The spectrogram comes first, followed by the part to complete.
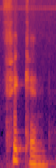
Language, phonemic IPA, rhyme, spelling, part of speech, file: German, /ˈfɪkən/, -ɪkən, ficken, verb / interjection, DE-ficken.ogg
- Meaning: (verb) 1. to fuck 2. to rub; slide; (interjection) fuck!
